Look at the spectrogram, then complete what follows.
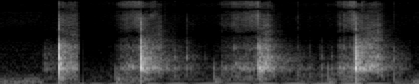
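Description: Slicing a bell pepper into rings: four crisp knife cuts thud onto a cutting board at an uneven, unhurried pace, each with a brief crunchy attack. No voices are heard.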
